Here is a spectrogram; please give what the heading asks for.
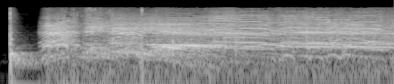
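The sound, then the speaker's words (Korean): Cheering from a crowd celebrating Happy New Year at midnight with champagne in the United States. Loud shouting and whooping voices burst in after a brief quiet start and carry on as a continuous, excited roar. “네, 이렇게 샴페인을 터뜨리며 Happy New Year! 라고 인사하면서 새해를 축하합니다.”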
